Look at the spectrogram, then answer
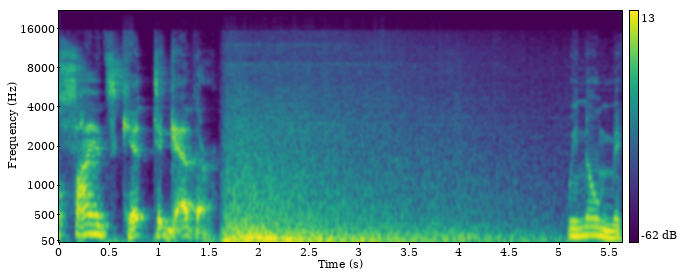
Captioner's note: small explosion and fire sound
